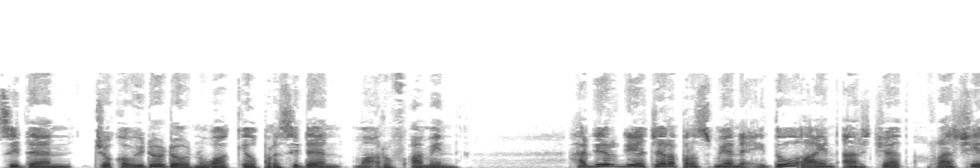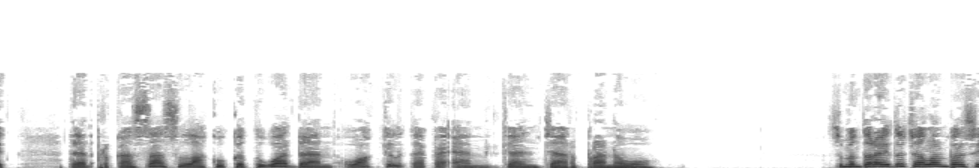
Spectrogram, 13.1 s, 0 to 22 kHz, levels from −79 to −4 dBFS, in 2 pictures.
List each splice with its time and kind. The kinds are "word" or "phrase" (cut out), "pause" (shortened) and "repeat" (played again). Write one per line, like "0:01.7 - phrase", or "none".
0:01.3 - word
0:05.3 - word
0:07.2 - word
0:09.2 - word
